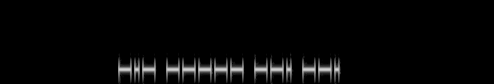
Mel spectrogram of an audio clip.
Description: Morse code, heard as a keyed tone, about 30 wpm, 700 Hz. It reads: K0GG
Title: USA Call Signs - 4 Characters - 30wpm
